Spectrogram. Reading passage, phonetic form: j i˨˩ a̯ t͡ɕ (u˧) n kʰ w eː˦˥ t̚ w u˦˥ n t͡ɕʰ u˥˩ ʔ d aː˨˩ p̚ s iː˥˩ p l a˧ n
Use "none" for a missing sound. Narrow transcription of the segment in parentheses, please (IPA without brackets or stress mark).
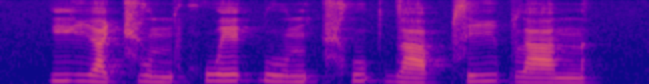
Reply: u˩˦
